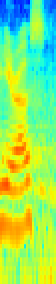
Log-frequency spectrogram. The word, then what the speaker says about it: gyros: I am a huge fan of gyros. And that's how it's pronounced.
